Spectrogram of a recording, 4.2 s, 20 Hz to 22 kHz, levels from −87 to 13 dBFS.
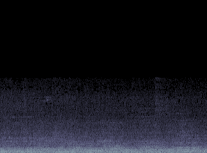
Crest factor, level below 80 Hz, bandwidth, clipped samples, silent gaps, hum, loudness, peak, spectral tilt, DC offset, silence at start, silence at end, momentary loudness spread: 12 dB; -50 dBFS; 11.5 kHz; under 0.1%; none; none; -32 LUFS; -20 dBFS; -7 dB/octave; under 0.1%; 0 s; 0 s; 2 LU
